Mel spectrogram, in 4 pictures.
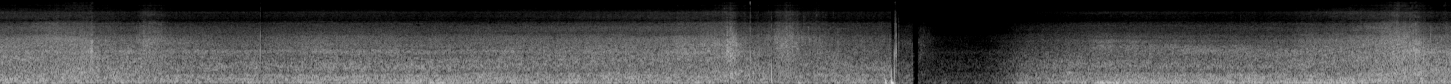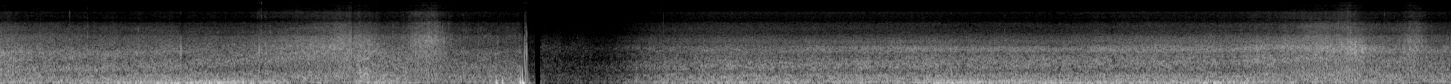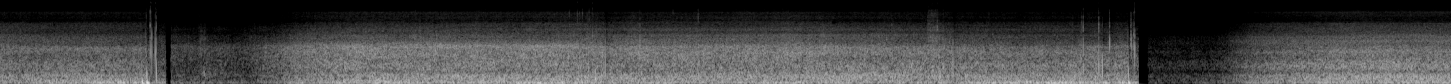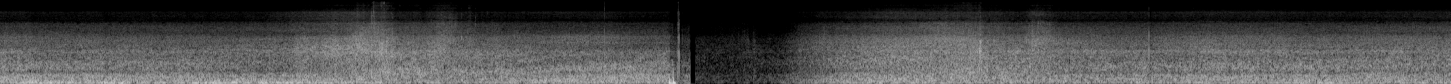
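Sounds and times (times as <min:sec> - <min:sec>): ocean waves on beach: 0:00.0 - 0:58.0
wind buffeting microphone: 0:10.2 - 0:19.9, 0:31.7 - 0:40.4, 0:42.6 - 0:50.4.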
